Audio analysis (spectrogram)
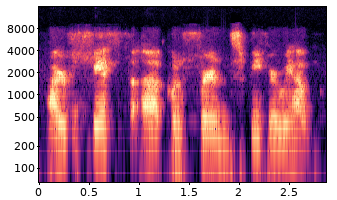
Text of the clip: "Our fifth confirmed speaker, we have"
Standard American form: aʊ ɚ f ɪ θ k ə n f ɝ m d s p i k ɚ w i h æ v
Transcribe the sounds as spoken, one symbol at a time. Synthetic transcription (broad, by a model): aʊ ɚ f ɪ θ k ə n f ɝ d s p i k ɚ w i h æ v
